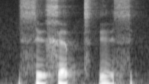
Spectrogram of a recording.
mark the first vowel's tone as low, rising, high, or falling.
low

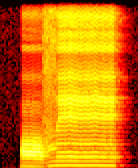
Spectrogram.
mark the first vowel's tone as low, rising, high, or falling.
low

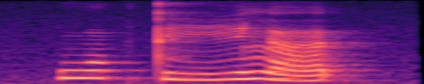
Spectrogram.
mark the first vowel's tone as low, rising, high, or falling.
high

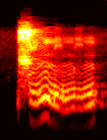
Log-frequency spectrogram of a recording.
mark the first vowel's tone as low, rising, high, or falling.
rising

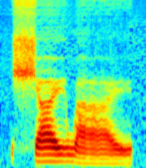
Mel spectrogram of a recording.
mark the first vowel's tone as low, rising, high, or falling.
high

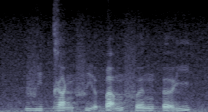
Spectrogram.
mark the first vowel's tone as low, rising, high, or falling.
low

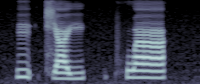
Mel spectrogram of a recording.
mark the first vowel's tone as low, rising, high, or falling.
high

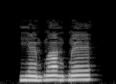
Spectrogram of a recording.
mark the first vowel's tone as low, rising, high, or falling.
low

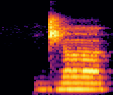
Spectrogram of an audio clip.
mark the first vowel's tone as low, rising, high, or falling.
high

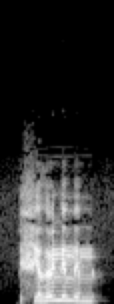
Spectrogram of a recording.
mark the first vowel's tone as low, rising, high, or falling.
low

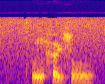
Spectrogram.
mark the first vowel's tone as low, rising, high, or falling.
rising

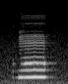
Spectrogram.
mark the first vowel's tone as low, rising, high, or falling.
high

